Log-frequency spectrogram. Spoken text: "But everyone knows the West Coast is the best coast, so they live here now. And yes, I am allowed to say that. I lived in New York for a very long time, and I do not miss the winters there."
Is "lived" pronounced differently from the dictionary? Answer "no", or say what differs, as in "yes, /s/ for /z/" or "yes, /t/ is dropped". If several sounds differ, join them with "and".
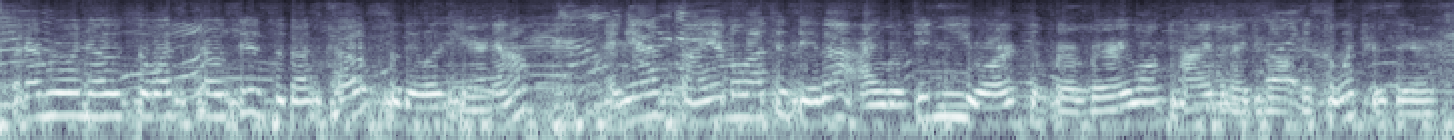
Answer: no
